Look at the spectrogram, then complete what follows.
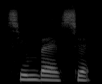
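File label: "s'imbesse", Sardinian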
